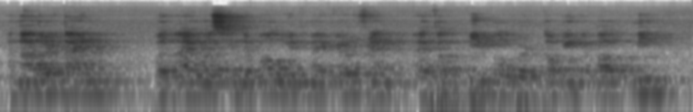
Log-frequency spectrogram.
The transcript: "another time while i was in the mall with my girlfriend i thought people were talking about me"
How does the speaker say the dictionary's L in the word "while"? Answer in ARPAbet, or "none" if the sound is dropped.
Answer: N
